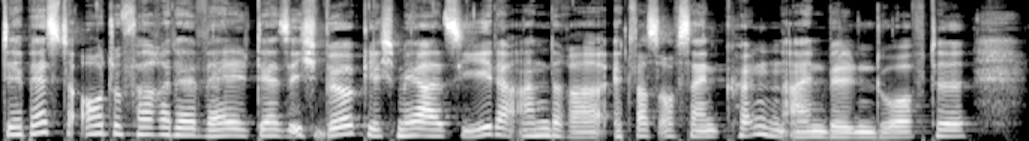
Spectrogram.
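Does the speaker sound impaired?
No.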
